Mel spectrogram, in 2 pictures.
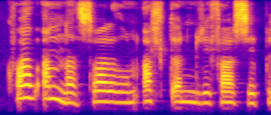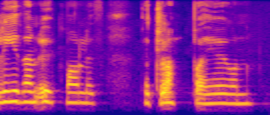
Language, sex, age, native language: Icelandic, female, 50-59, Icelandic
